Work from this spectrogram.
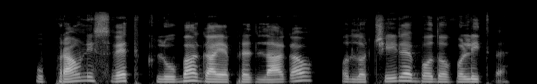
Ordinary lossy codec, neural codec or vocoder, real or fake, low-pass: Opus, 32 kbps; none; real; 19.8 kHz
